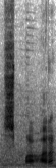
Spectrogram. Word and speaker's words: Spåre: are here with fedick Spar but I think it's pronounced spora so maybe my first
